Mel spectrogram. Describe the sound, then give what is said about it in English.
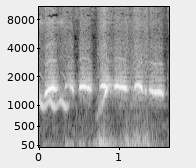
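A woman whistles a thin, steady tune through her nose, the tone wavering slightly in short connected phrases, fairly loud, with a faint breathy rush beneath it and no talking. “She did that through her nose.”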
